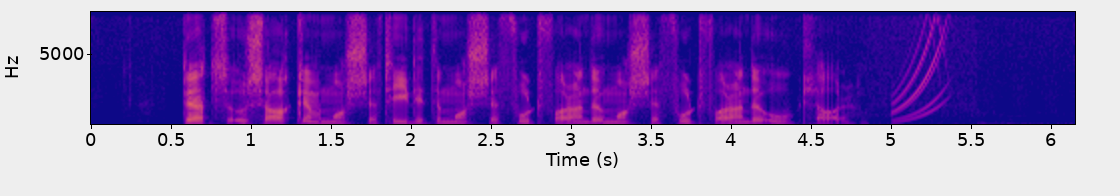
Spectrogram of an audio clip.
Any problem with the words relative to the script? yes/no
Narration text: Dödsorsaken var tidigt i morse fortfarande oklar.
yes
